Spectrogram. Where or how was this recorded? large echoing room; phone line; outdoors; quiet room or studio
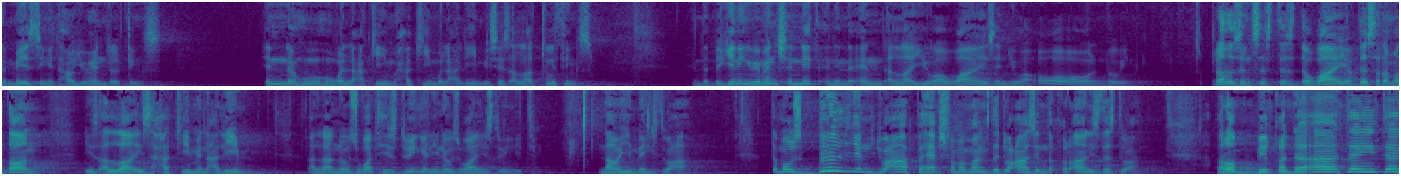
large echoing room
